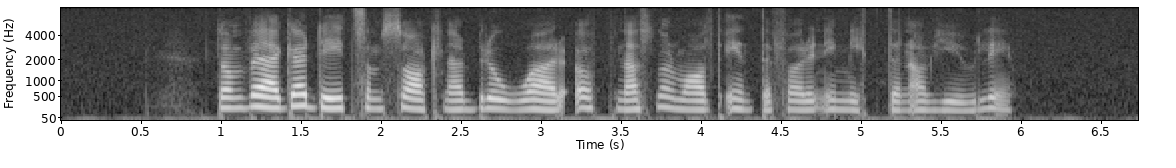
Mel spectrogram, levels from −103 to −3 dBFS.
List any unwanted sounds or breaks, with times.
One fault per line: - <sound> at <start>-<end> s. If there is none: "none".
none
